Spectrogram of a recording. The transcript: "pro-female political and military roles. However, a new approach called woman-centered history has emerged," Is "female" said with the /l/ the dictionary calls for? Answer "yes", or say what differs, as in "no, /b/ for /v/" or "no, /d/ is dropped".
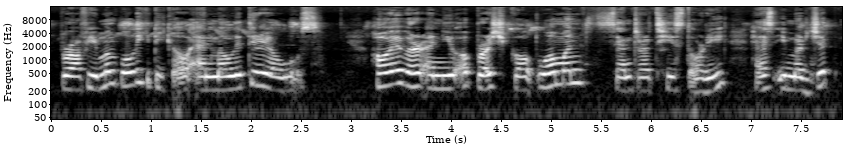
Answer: no, /n/ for /l/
